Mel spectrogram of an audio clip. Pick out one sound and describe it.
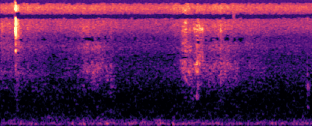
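Cards rustle and slide as hands pick them up.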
